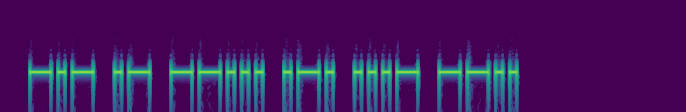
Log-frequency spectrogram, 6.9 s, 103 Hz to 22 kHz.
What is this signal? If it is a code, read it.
Morse code, heard as a keyed tone, about 17 wpm, 700 Hz. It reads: KA7RVZ
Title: USA Call Signs - 6 Characters - Repeated 2x - 17wpm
